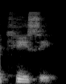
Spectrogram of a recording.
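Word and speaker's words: Cayce: So, I do this once a year, and I learned about this through the teachings of Edgar Casey. So, Edgar Casey, his last name is spelled C A Y CE.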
